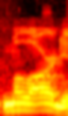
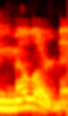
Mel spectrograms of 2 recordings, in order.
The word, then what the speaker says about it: Millard: Not many people say it correctly. A lot of people say Millard and I don't correct them because I just have other things to do.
